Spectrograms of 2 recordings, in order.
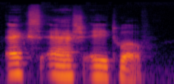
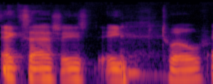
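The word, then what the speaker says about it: X Æ A-12: I, I don't, uh, I, I can't say I'm like a big fan of either way of the name is pronounced X Ash A twelve. – Yeah, that's how it's pronounced. X Ash A twelve.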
